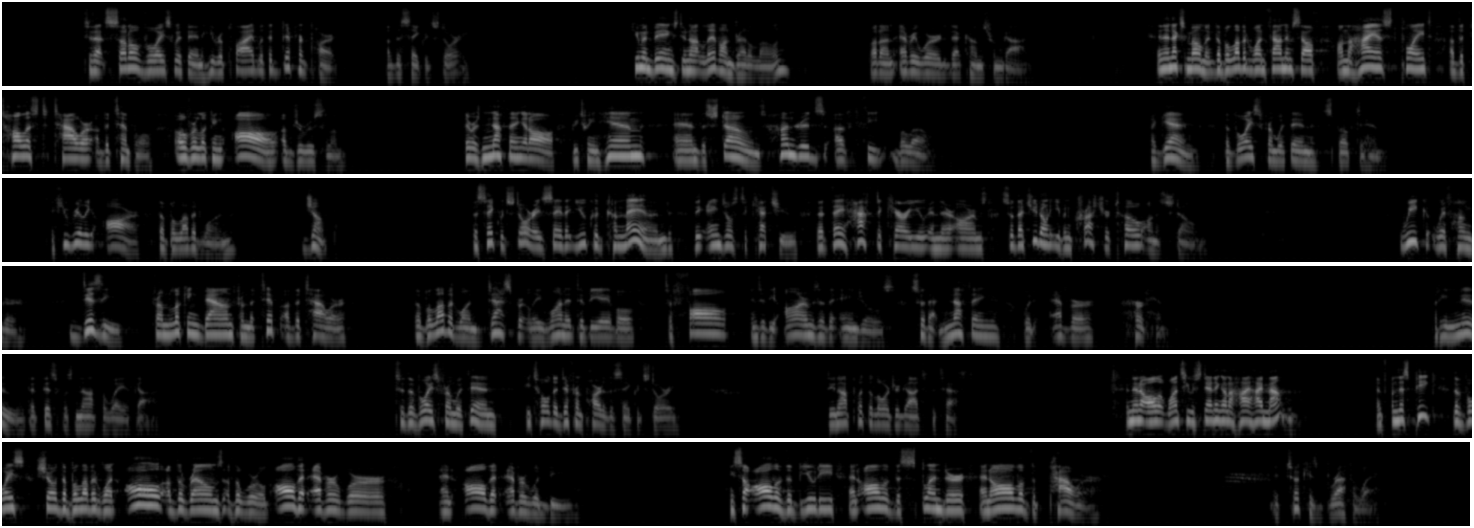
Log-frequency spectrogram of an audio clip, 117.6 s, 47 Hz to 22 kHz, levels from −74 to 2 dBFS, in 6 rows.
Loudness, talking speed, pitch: -40 LUFS, 130 wpm, 135 Hz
